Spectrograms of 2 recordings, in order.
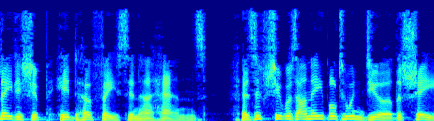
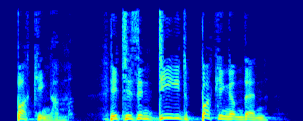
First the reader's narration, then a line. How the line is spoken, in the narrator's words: exclaimed the exasperated Felton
